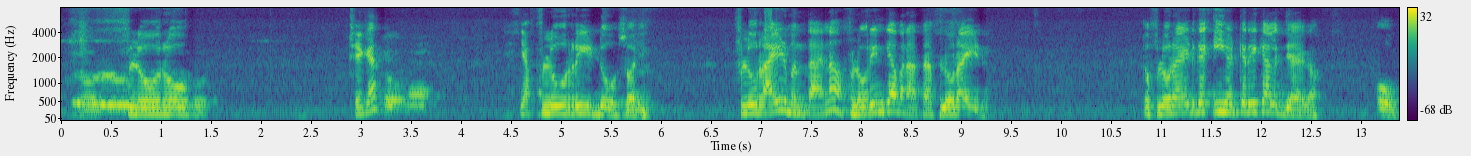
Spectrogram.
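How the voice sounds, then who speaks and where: A man's voice: sits high, a little hiss or hum. Man teaching chemistry to a class. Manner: quizzing students, answering own questions. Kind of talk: classroom lecture.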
